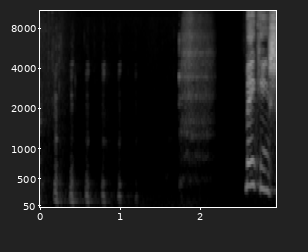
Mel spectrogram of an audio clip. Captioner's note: laughing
